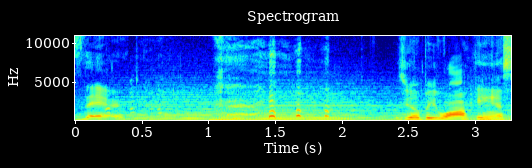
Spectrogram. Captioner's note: laughs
